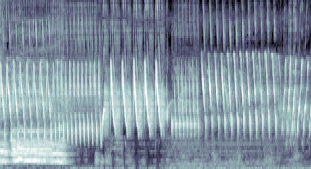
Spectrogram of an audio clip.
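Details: Female canary in breeding condition, a lure recording to make males sing: a low noisy rush opens, then fast high sweeping trills in quick rolling series, changing to a different pulsed trill midway.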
